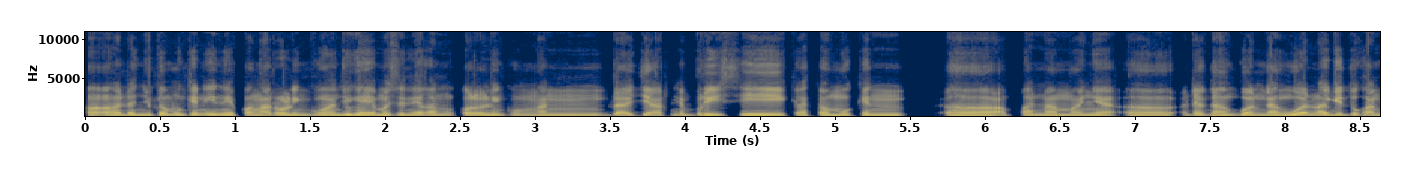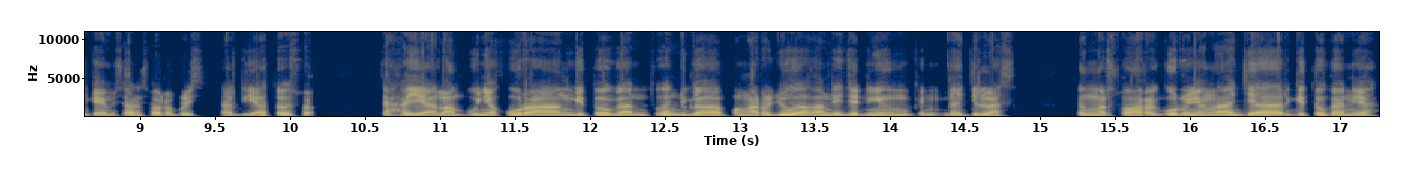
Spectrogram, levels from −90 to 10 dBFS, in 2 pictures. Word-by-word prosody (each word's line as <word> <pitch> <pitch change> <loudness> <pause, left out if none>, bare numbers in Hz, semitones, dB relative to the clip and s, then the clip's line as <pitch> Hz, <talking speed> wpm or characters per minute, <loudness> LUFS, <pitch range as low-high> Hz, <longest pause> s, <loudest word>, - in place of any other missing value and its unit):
heeh, 145 0 +2
dan 125 -2 +1
juga 145 +3 +1
mungkin 155 +3 0
ini, 150 -7 +1
pengaruh 125 -1 +1
lingkungan 125 0 0
juga 150 0 +4
ya, 130 - +4
maksudnya 120 +3 0
kan 145 -1 -3
kalo 120 0 +1
lingkungan 120 0 -2
belajarnya 115 +2 -1
berisik 120 0 +2
atau 120 -1 -1
mungkin, 120 +1 -1 0.3
eee, 110 -1 +3
apa 130 - -3
namanya, 120 +1 -1
eee, 115 -2 -1
ada 125 -1 -2
gangguan-gangguan 120 +2 +2
lah 135 - +2
gitu 125 -1 0
kan, 120 +1 -2
kayak 110 -1 -3
misalnya 110 -1 -1
suara 110 -1 0
berisik 105 -4 -5
tadi 110 +1 -4
atau 120 - +1
sua 105 - -7 0.5
cahaya 120 0 +1
lampunya 120 +1 -1
kurang 130 0 +1
gitu 125 +1 +1
kan, 135 +2 -1
itu - - -35
kan 155 - +1
juga 120 -3 +1
pengaruh 115 0 -2
juga 155 -1 +5
kan, 130 0 0
dia 135 - +1
jadinya 125 0 0
mungkin 120 -1 -5
nggak 105 - -3
jelas 110 -2 -2 0.4
dengar 120 -1 -1
suara 115 +1 0
gurunya 115 0 0
ngajar, 135 +1 +2
gitu 125 0 0
kan 115 -1 0
ya? 110 - -3
120 Hz, 195 wpm, -15 LUFS, 115-130 Hz, 0.5 s, juga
